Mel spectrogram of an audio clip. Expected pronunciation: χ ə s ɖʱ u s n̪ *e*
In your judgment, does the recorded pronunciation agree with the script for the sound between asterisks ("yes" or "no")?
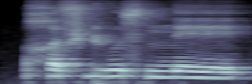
yes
